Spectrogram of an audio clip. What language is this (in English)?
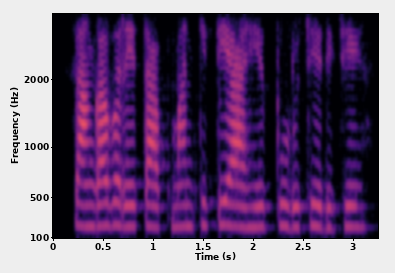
Marathi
